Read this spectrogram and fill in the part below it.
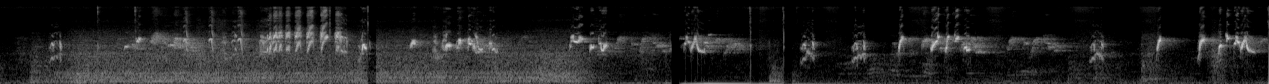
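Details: Caged red-whiskered bulbul singing a fierce Lak Wai style master song, used for teaching young birds; sharp whistled notes in quick bursts, preceded by a rough, noisy stretch during the first six seconds, then clearer separated phrases.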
